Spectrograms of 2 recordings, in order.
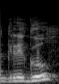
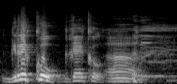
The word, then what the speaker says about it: Gréco: Oui, voilà, merci à José Kimonyo, Moutabazi, merci à Anne Gréco, ce n'est pas Grégo, non, Gréco, comme la Grèce antique par exemple.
